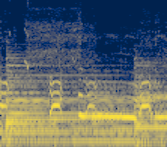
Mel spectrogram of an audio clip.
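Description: Hunting hounds baying, short rising-and-falling calls coming about twice a second, over background music with long held notes.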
